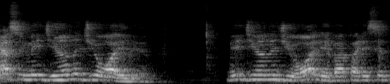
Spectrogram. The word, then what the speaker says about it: Euler: Se escreve Euler, né? Mas se fala Euler.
